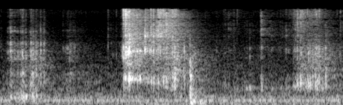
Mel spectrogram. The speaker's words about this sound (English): Big crunch. Nice. Big crunch. Big crunch. Man, it's so fucking good. The just right amount of salt.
